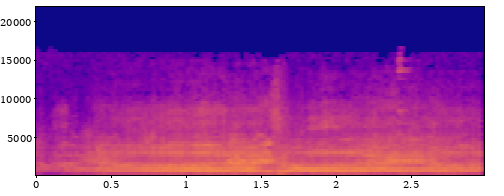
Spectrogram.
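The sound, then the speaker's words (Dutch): A large stadium crowd roars and cheers continuously as Spain becomes women's football world champion, a dense wall of voices that swells and holds loud for a few seconds, with no single speaker standing out. “En terwijl het feest losbarst en het publiek juicht, zien we op televisie hele ongemakkelijke dingen gebeuren.”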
